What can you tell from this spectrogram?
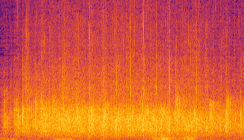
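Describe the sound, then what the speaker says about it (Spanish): An academic audience applauds at the close of a network presentation, dense steady clapping from a roomful of people lasting several seconds without speech. "Un aplauso, por favor"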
